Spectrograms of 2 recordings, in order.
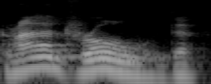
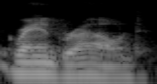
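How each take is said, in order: First: The name is said with French-style vowels. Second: The name is said like English 'grand round'. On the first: This is how the written name suggests it is said. "It looks like it's it's called" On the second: This is how local people actually say it. "everybody called it"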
